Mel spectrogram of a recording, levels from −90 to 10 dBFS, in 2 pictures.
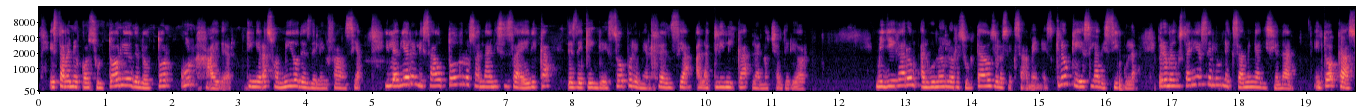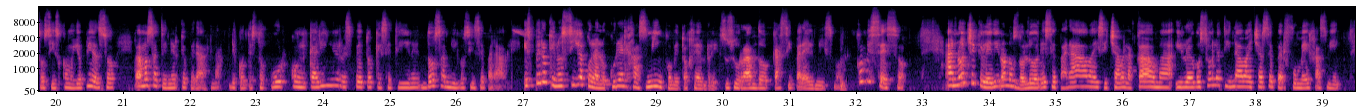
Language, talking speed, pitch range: Spanish, 190 wpm, 185-245 Hz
